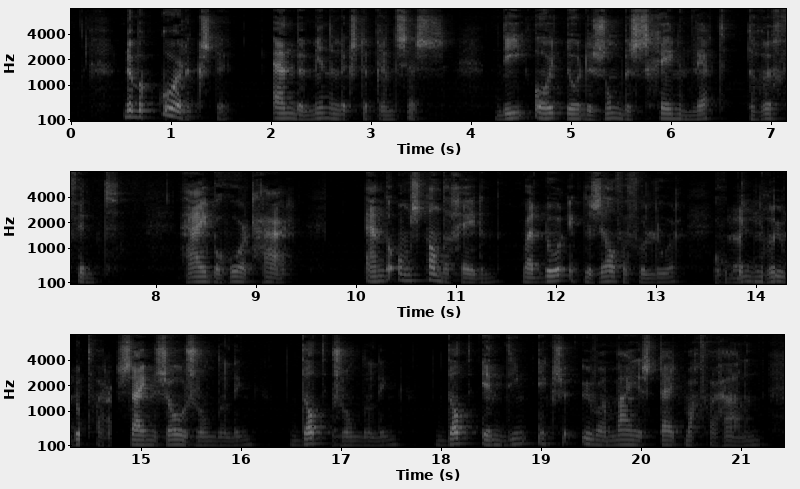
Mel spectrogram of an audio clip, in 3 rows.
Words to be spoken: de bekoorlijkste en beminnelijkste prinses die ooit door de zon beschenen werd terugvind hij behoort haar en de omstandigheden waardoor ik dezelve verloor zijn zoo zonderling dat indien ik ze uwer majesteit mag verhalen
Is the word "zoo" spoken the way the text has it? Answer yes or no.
yes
